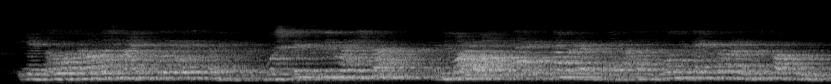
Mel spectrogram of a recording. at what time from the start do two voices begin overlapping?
none

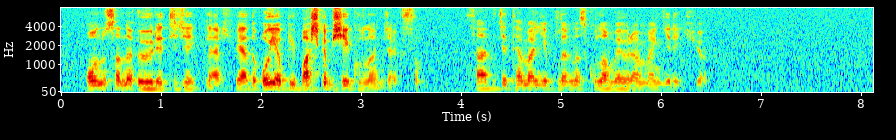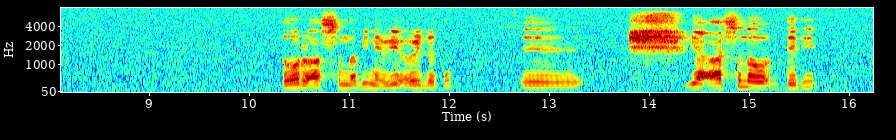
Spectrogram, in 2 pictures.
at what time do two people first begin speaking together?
none

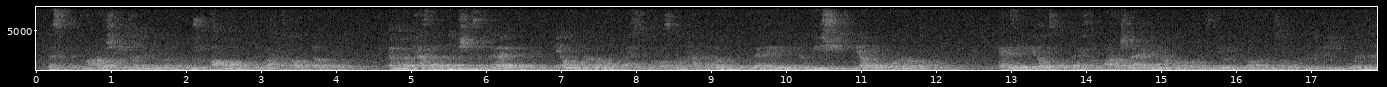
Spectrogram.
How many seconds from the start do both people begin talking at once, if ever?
none

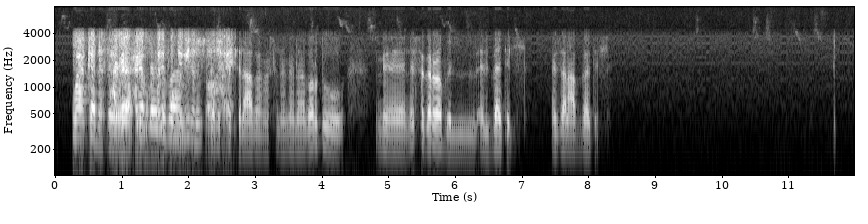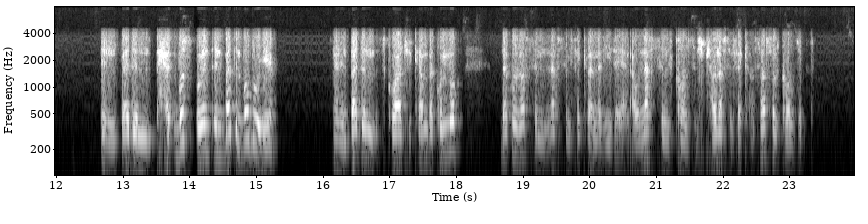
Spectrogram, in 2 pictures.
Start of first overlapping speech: 1 s

